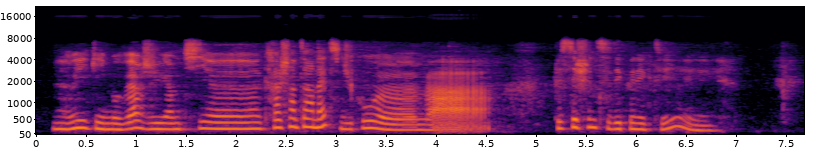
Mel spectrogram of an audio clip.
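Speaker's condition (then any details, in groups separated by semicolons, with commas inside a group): No condition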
